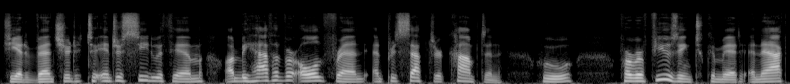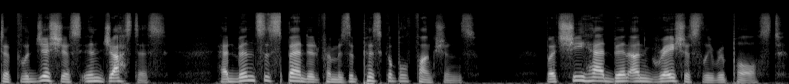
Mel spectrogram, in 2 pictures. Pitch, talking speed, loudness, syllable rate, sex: 130 Hz, 150 wpm, -22 LUFS, 5.0 syllables/s, male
